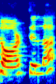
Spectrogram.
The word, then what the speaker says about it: tortilla: It's spelled as Tortilla. It's not tortilla, it's tortilla.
